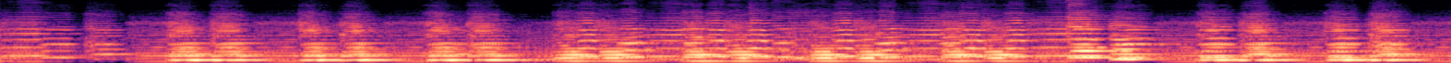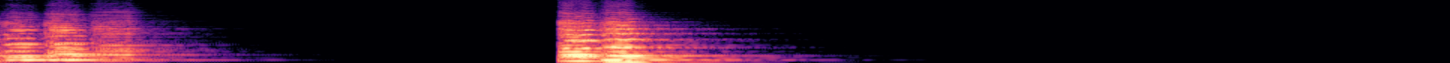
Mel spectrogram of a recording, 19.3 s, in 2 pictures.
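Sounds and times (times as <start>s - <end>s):
two violins: 0.0s - 10.8s, 13.4s - 14.6s
cello: 0.0s - 11.0s, 13.4s - 14.7s.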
